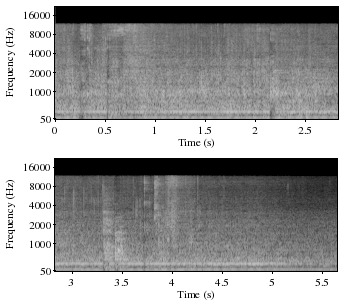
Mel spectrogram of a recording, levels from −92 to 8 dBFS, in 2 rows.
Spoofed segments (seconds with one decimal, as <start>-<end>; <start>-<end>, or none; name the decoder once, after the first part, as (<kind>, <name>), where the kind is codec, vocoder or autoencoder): 0.6-1.2 (vocoder, Vocos); 2.3-3.1; 4.1-5.7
